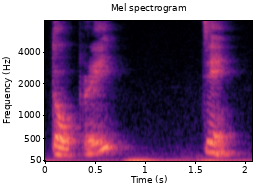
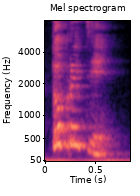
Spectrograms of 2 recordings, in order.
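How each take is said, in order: First: «Добрый», long pause, «день»; slow teaching breakdown of «Добрый день»; word by word. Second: Said in the usual way. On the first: Shown as a demonstration. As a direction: say each word on its own. Teacher separates words for learners.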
